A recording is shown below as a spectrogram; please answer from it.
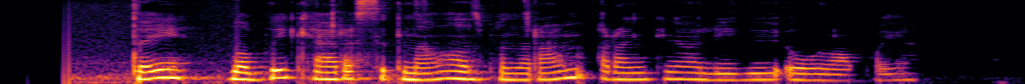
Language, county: Lithuanian, Šiauliai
